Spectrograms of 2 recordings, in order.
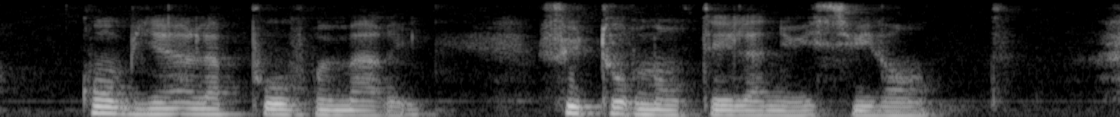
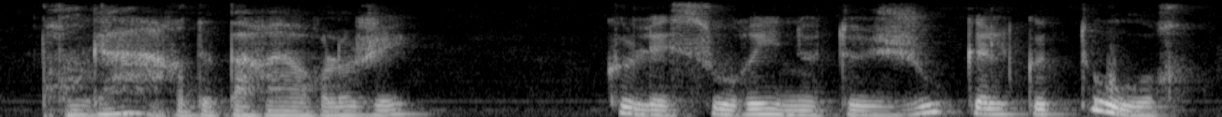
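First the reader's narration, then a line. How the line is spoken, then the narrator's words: Exclaiming. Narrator (French): Fritz s'écria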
